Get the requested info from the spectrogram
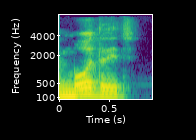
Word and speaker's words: Modric: É Modric, Rakitic. A sílaba tônica é sempre a primeira desses croatas aí.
